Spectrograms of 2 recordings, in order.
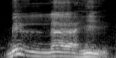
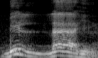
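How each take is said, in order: Both takes have the same delivery.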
